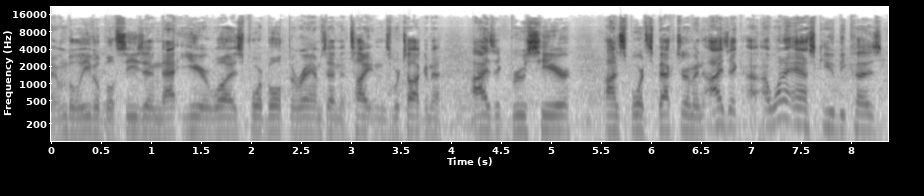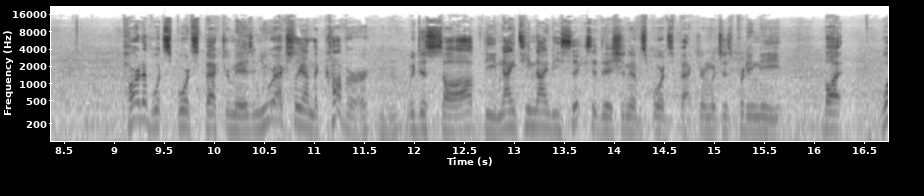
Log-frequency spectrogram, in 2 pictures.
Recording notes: live from Super Bowl LII in Minneapolis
